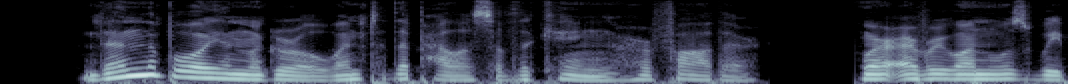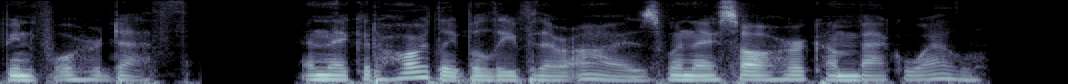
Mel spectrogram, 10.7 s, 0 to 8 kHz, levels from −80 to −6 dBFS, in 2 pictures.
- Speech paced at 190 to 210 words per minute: Yes, average, 200 wpm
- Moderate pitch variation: Yes, average, 3.0 semitones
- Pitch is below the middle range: Yes, low, 110 Hz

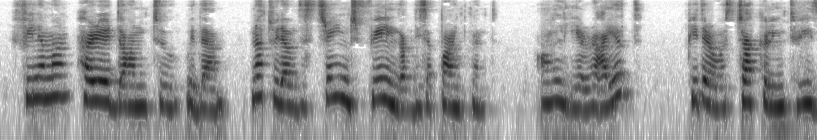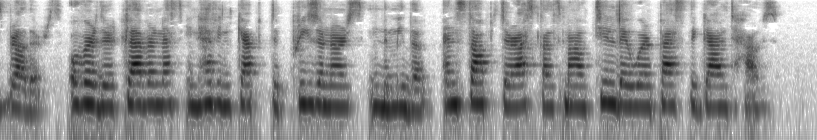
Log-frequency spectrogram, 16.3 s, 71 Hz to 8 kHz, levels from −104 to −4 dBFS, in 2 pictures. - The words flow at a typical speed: Yes, average, 165 wpm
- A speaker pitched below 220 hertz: No, high, 230 Hz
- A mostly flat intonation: Yes, narrow, 2.2 semitones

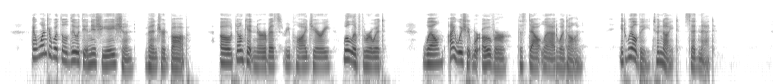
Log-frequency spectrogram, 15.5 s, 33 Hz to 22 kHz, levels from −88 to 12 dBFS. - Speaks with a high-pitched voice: No, medium, 145 Hz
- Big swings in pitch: Yes, wide, 6.4 semitones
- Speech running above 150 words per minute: No, average, 145 wpm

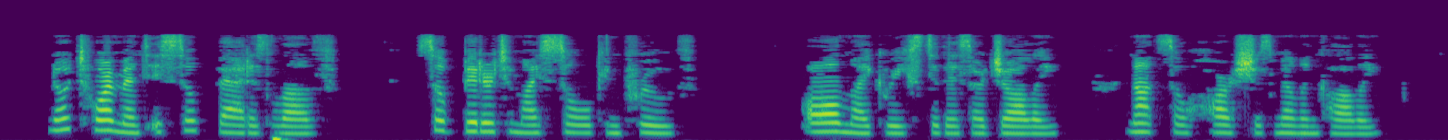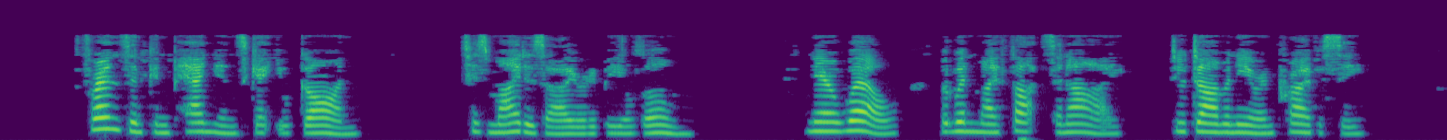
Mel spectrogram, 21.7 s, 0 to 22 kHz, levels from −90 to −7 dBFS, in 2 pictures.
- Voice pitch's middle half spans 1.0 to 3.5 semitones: Yes, average, 3.1 semitones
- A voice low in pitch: No, high, 220 Hz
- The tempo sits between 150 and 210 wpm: No, average, 140 wpm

